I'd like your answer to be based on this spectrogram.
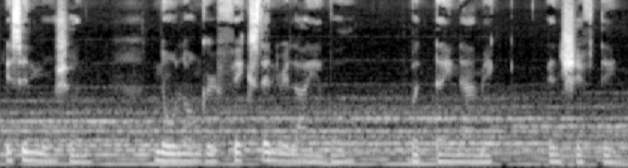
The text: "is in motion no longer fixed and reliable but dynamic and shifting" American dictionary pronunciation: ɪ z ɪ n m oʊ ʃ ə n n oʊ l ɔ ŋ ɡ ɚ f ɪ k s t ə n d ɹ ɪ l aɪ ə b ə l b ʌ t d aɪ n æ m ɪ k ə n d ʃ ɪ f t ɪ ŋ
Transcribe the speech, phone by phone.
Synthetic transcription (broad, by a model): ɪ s ɪ n m oʊ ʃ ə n n oʊ l ɔ ŋ ɡ ɚ f ɪ k s t ə n d ɹ ɪ l aɪ ə b ə l b ʌ t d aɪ n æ m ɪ k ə n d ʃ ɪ f t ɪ ŋ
